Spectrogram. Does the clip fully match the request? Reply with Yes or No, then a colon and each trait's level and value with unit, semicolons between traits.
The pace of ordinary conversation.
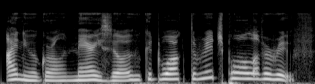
No: fast, 265 wpm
